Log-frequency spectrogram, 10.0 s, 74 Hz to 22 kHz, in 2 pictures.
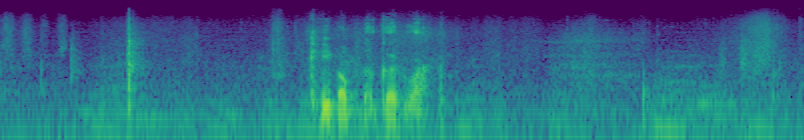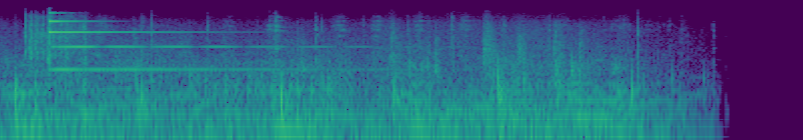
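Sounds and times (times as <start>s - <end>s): small bell ringing: 5.2s - 7.5s.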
